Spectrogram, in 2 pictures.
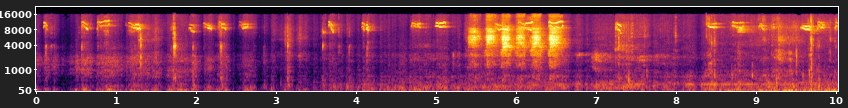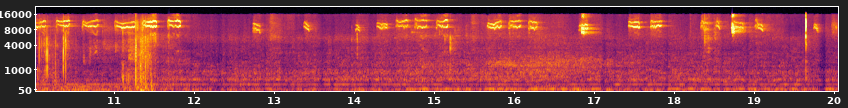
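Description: Young Cuban grassquits giving thin, very high chirps in quick little clusters, over and over, with a denser flurry of chirping about six seconds in. A single sharp knock sounds about eleven seconds in.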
